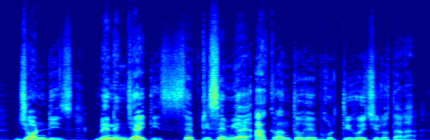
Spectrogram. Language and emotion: Bengali, neutral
